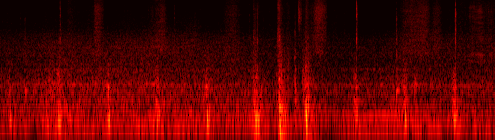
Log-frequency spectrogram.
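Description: Car running at low speed, heard from inside the cabin: a steady low engine and road hum, with a few short thumps about four seconds in.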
